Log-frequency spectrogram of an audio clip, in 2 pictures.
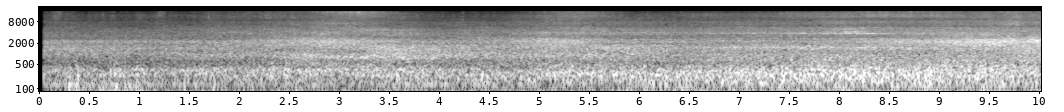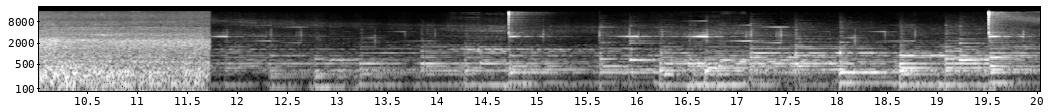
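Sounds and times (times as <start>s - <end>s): cars passing: 0.1s - 11.8s
tram passing on rails: 0.1s - 11.8s.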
